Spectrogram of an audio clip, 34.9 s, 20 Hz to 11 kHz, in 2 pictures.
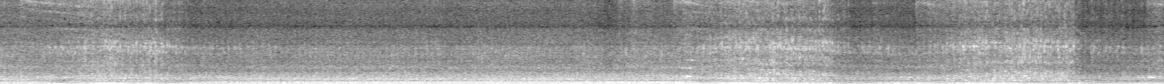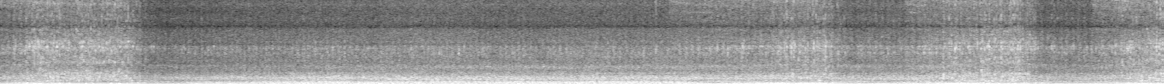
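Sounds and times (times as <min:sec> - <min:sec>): saw cutting hiss: 0:00.0 - 0:03.8, 0:09.3 - 0:19.9, 0:27.3 - 0:34.9
engine drone: 0:00.0 - 0:34.9.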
